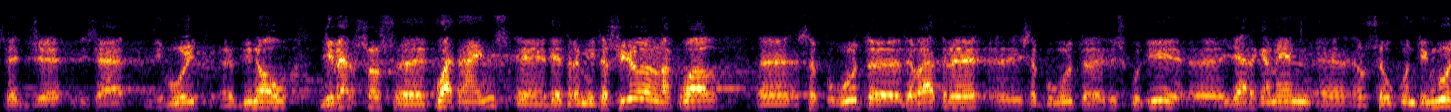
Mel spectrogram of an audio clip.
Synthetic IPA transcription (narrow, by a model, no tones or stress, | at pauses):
sɛzəd̪isɛt̪̚d̪iβujt̪d̪inɔw | d̪iβ̞ɛɾsoskwat̪ɾaɲzðət̪ɾəmit̪əsioənləkwalˠ | sapuɣut̪d̪əβat̪ɾeisapuɣut̪d̪iskut̪iʎaɾɣəmenəlˠsɛwkunt̪iŋɡu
